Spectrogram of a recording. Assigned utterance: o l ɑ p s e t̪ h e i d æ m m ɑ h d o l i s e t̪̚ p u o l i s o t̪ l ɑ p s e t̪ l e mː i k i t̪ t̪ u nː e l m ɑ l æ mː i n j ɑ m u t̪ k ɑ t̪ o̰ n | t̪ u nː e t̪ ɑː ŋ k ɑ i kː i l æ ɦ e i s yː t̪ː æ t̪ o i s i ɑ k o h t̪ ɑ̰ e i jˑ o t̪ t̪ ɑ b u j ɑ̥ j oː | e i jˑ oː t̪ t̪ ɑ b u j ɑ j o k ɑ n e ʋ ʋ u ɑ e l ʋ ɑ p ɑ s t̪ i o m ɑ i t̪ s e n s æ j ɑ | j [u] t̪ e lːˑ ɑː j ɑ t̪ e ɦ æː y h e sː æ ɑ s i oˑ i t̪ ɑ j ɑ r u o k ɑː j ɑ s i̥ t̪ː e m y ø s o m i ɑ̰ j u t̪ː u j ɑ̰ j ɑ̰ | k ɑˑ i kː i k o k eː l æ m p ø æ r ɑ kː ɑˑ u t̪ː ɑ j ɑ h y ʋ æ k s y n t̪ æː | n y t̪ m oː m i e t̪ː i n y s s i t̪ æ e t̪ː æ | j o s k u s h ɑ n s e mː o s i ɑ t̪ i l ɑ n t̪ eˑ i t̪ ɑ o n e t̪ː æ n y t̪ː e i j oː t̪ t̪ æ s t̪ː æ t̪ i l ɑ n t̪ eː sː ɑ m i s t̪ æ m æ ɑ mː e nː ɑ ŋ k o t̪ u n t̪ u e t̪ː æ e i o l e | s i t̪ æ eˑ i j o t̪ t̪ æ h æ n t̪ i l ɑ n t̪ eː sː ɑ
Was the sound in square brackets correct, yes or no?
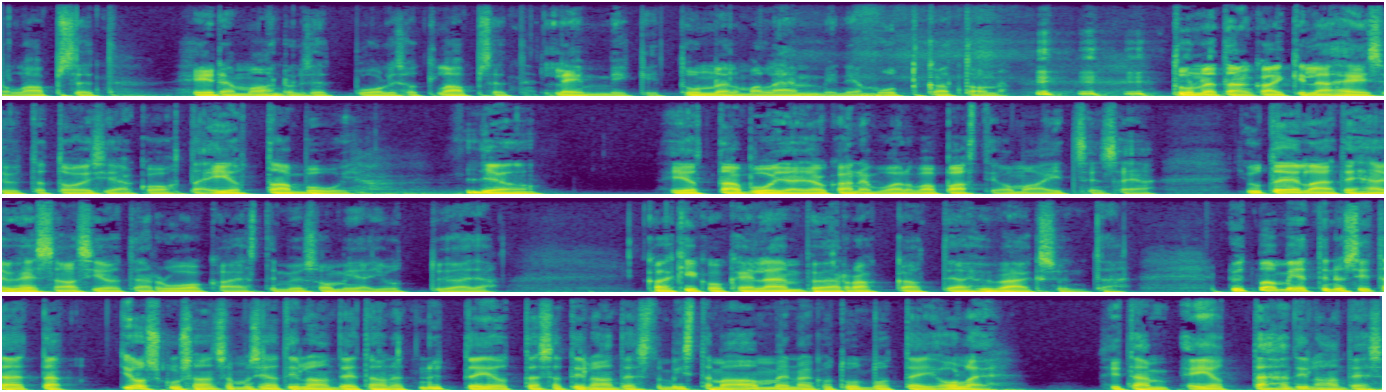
yes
